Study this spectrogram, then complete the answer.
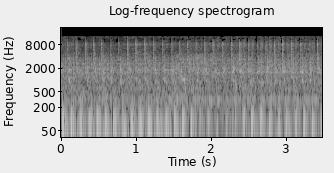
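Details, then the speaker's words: Motorcycle engine idling just after a part was refitted, with a regular tapping knock about three per second from inside the engine; owner unsure of the cause and asks what could be wrong. "Rinig nyo naman siguro mga kaburnek. Yan na. Parang dito siya banda tumuturog mga kaburnek sa loob dito. Sa loob ng makina niya."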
